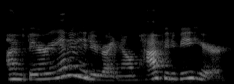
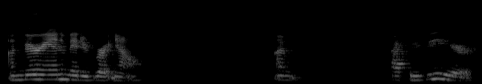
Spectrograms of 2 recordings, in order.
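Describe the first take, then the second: First: It is said in a lively, animated way. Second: It is said in a flat, unanimated way.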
